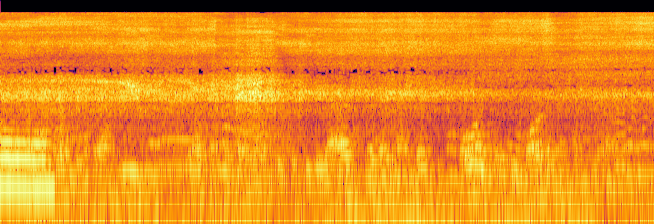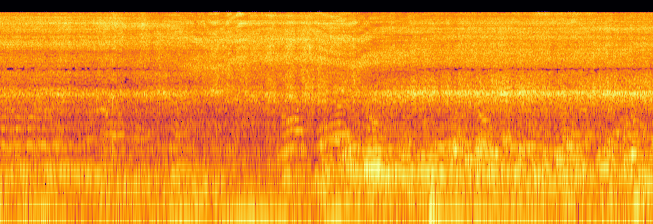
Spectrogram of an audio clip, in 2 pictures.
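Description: A dental suction tube hisses and gurgles steadily.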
